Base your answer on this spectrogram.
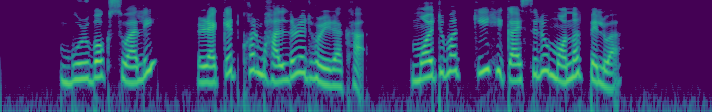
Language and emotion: Assamese, angry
